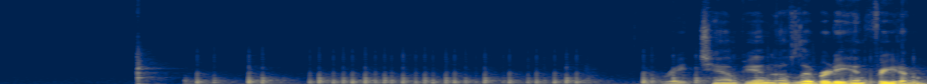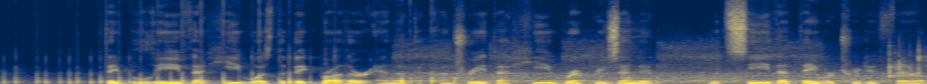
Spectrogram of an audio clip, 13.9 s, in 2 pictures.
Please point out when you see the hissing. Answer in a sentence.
The hissing can be heard from 9.8 to 13.8 s.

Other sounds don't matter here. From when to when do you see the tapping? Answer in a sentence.
The tapping can be heard from 1.0 to 10.5 s.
